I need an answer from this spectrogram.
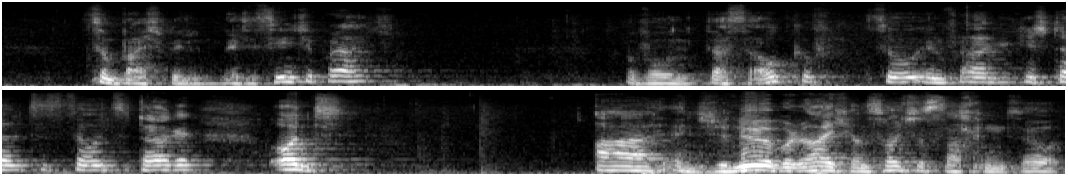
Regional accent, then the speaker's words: Dublin, Leinster, Ireland; German is a second language; moved away as an adult; also born or lived in London; now in Germany; 1958 das erste Mal nach Deutschland gekommen, weil das Studium offen war. Ich hatte gerade die reglementierte Studium erlebt in Dublin, in Irland, wo ich herstamme. Ich bin dann nach London zuerst gegangen

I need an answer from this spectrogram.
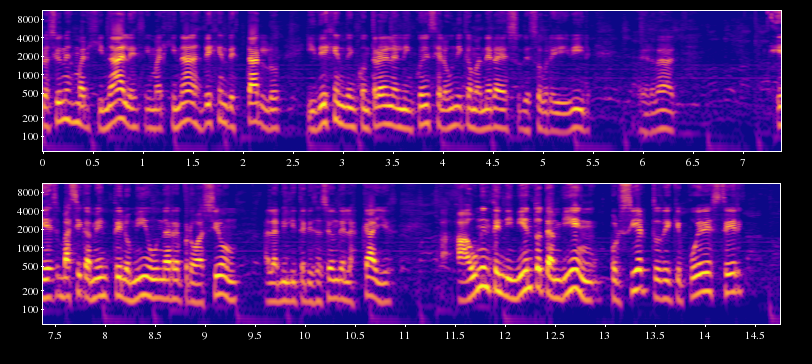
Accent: Ecuador; Yo como ecuatoriano lo he vivido

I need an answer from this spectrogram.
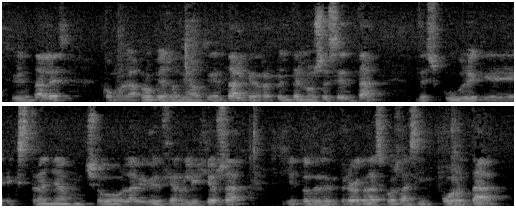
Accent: England, United Kingdom; a mí me viene un poco de familia, pero pues yo nací y me crié en Inglaterra y demás

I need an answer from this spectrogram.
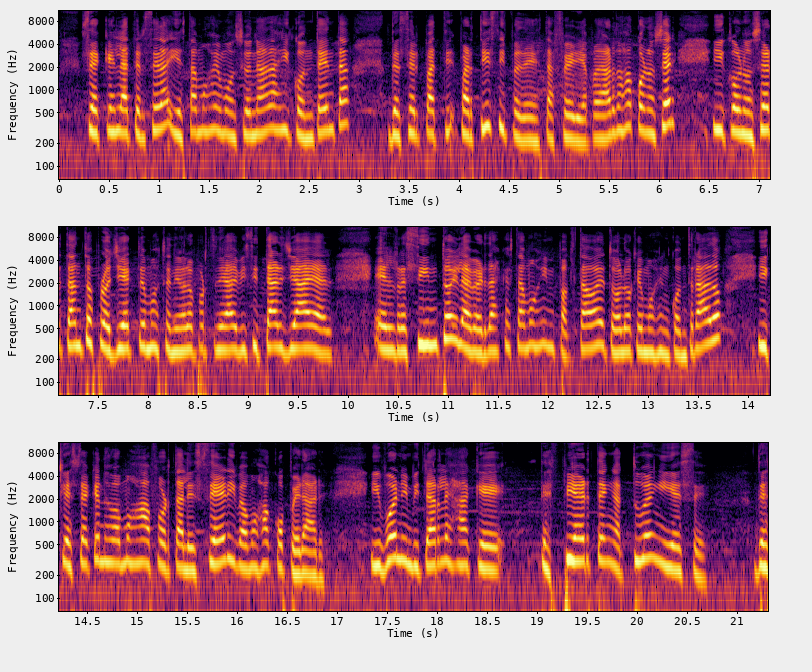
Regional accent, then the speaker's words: Ecuador; moved away as an adult; now in Spain; yo también soy ecuatoriana, soy mujer migrante. Llegué hace 22 años aquí a España con dos carreras acabadas

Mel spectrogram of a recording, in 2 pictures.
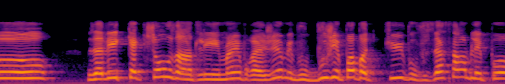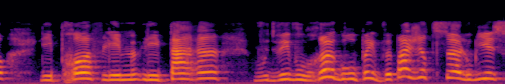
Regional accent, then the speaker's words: Quebec, Canada; je suis québécois.

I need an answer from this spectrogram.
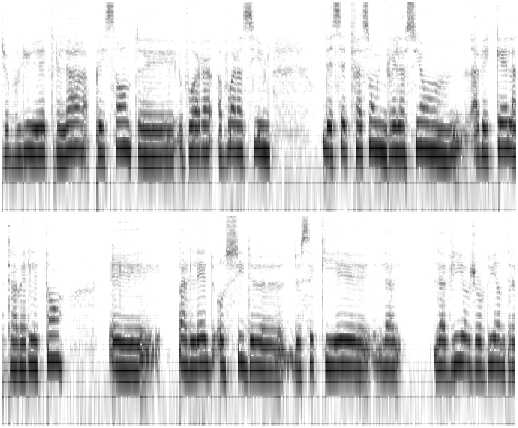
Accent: Havana, Cuba; now in Paris, France; c'est vrai que j'aime beaucoup Paris, mais ma ville natale me manque beaucoup plus.

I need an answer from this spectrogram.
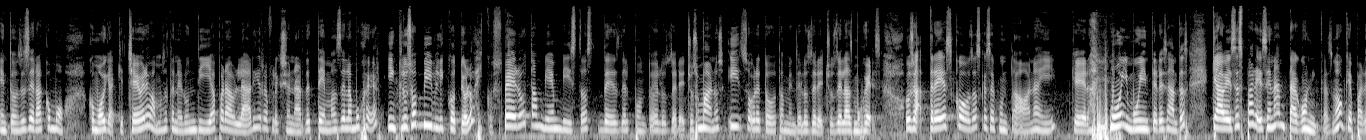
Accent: Bogotá, Colombia; Yo soy bogotana, tengo 37 años, de profesión teóloga, mi espiritualidad es presbiteriana, pero a raíz de eso también ecuménica.

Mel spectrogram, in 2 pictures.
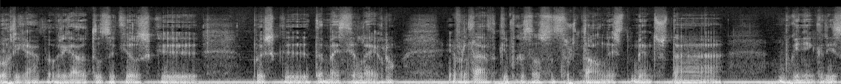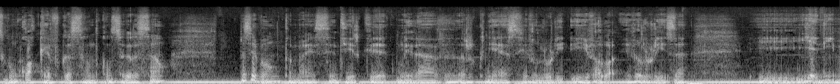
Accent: Fataunços, Centre, Portugal; É Fataunços.

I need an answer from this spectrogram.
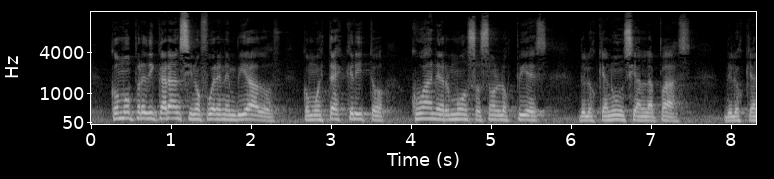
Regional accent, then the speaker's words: Argentina; qué progresismo, qué progre que somos los argentinos

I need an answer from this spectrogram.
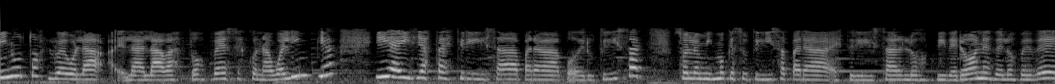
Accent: Chile; now in Ecuador; yo soy de Chile, ¿ya?

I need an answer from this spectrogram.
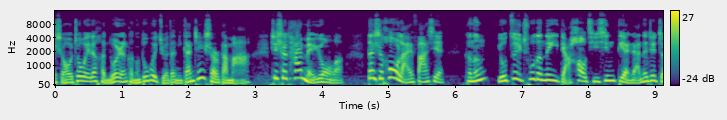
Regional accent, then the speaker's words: Beijing, China; 那个时候我们北京人乃至就是可能还有北京以外的一些中国人的生活状况。

